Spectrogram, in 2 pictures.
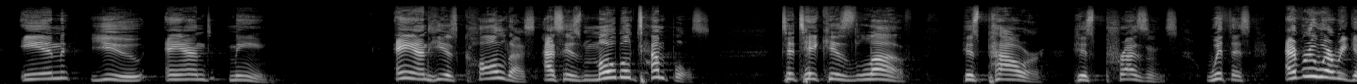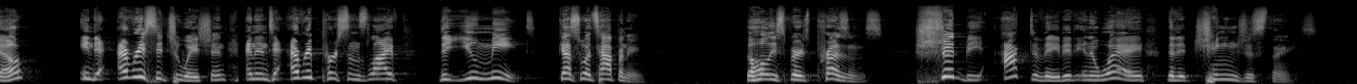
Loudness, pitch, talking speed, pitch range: -23 LUFS, 230 Hz, 120 wpm, 200-260 Hz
